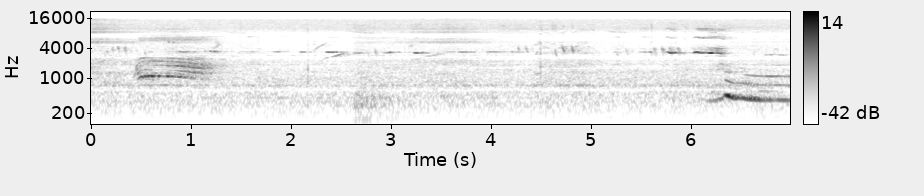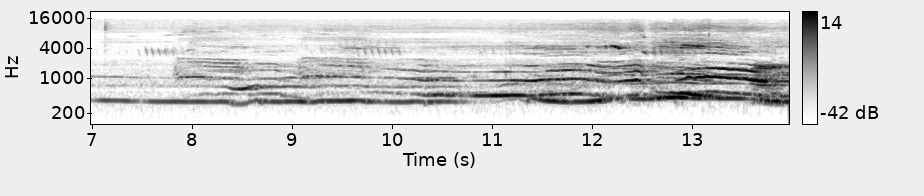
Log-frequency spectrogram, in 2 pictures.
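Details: Timber wolves in a zoo enclosure howl together from a raised platform. After a short early call and a quiet stretch, several overlapping voices build from about six seconds into a swelling chorus of long rising and falling howls, growing louder and siren-like.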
